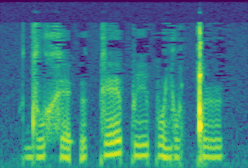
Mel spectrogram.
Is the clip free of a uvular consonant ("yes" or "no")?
yes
